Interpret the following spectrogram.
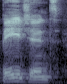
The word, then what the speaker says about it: Bagent: udfa quarterback Tyson bajent I think it's actually how you say his name I've been saying in vaginant the entire time but I'm pretty sure you pronounce it bajent um coming out of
